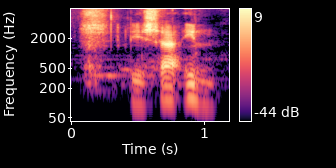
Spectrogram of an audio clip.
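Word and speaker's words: لِشَيْءٍ: Tulisannya di situ ada alif, ya kan? Di Al-Quran kalian ada alif, namun cara membacanya seolah-olah alif itu tidak ada. Lisai'in. Lisain.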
